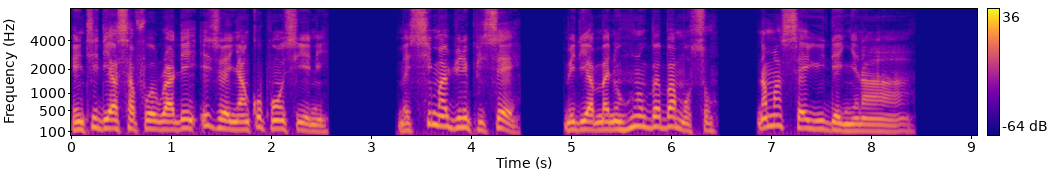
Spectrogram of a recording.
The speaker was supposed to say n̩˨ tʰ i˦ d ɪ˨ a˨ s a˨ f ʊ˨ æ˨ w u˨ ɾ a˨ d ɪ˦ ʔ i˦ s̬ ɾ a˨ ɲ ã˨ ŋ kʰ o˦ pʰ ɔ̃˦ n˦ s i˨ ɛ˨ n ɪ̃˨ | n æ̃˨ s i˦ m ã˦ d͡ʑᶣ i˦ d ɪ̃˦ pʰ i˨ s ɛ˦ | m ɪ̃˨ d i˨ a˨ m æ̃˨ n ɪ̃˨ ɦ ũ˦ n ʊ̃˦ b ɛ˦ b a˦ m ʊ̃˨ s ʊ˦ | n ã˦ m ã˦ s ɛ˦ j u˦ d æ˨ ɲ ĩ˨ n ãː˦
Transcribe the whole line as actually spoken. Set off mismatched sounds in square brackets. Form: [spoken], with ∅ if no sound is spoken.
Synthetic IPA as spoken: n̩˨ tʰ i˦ d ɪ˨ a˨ s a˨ f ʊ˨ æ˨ w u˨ ɾ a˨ d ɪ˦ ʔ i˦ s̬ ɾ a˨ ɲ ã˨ ŋ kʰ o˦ pʰ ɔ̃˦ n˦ s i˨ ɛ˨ n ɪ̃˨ | [m] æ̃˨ s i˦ m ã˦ d͡ʑᶣ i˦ [n] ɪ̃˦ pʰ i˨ s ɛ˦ | m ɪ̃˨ d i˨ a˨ m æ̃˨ n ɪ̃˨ ɦ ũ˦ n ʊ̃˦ b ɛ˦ b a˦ m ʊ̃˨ s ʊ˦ | n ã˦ m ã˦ s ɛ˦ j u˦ d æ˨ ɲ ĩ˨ n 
